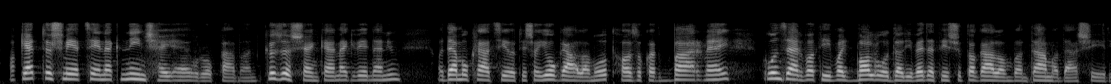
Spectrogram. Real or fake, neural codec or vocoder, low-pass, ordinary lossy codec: fake; codec, 16 kHz, 0.8 kbps, ZipCodec; 7.2 kHz; none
